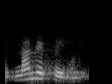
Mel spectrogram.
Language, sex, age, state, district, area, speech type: Hindi, female, 60+, Uttar Pradesh, Varanasi, rural, conversation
